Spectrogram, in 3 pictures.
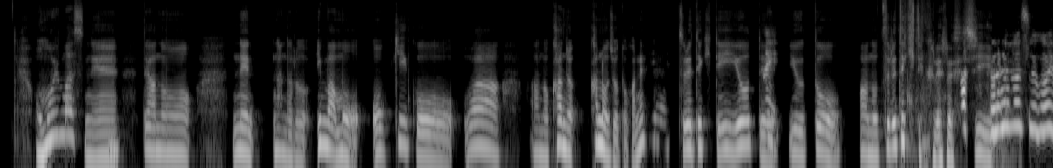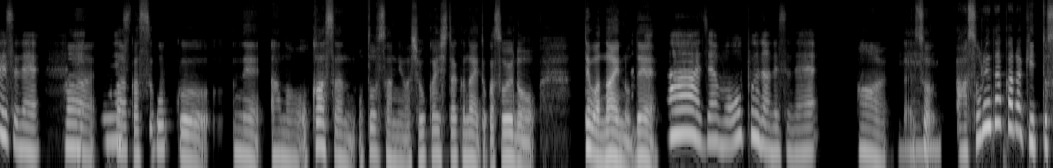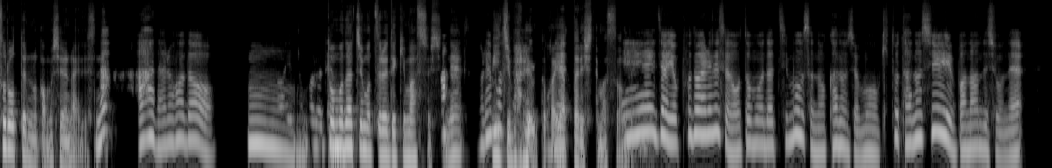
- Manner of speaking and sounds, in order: laughing while speaking: "連れてきてくれるし"
- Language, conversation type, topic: Japanese, podcast, 週末はご家族でどんなふうに過ごすことが多いですか？
- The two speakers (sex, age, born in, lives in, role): female, 45-49, Japan, United States, guest; female, 50-54, Japan, Japan, host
